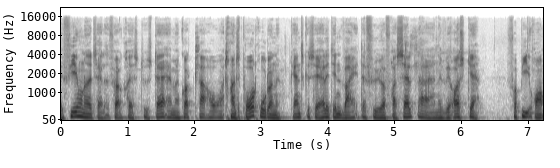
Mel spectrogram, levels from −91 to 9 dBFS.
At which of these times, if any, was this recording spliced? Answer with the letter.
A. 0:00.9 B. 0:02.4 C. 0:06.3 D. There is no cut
B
